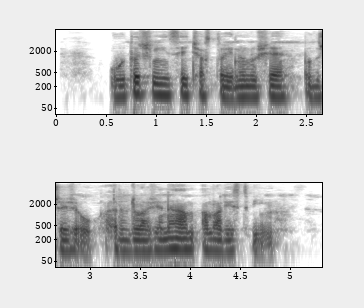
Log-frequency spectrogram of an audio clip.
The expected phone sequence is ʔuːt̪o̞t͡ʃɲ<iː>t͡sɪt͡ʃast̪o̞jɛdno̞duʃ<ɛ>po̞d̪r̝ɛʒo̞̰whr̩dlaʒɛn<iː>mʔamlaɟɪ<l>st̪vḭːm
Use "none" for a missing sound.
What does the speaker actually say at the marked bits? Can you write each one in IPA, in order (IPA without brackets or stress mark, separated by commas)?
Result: iː, ɛ, aː, none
